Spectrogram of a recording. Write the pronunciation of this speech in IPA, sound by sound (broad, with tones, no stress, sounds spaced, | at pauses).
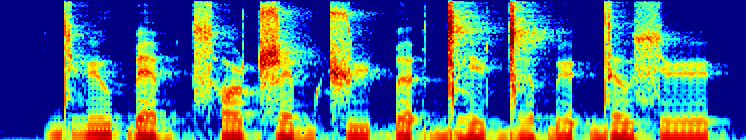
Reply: dʱ ʏ˦ u̯ ɓ ɛ˨ b t͡sʰ ɔ˧ ʈ͡ʂ ɛ˨ b ʈ͡ʂ y˧ ɓ ə˧ ʔ ɡ͡ǀ e˨ y̯ ɡ͡ǀ ə˨ ɓ ʏ˧ ʔ d ə˧ u̯ s ʏ˦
